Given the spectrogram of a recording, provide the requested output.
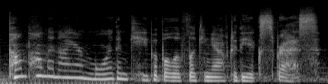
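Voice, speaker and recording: A woman playing a composed, caring mentor in a video game, speaking calmly and reflectively. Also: mid-range voice, a little fast, soft background music, lightly acted. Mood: reassuring, reflective. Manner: calm, reassuring, reflective. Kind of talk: dramatic video game voice acting.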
